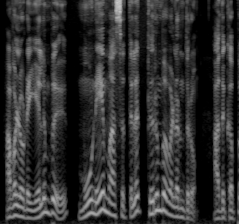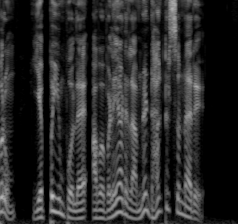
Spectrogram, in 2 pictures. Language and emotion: Tamil, happy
